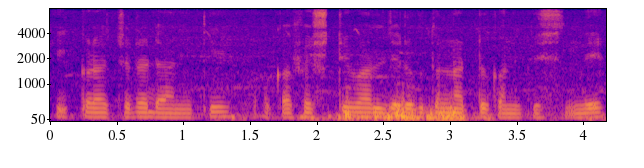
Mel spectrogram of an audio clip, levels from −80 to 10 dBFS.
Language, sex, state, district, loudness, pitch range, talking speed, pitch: Telugu, male, Andhra Pradesh, Sri Satya Sai, -19 LUFS, 110-120 Hz, 85 wpm, 115 Hz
